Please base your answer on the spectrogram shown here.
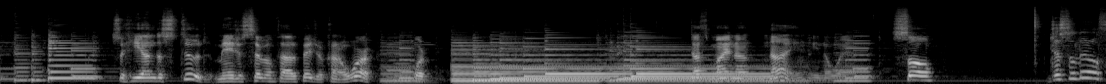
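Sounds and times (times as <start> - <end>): electric guitar arpeggio: 0.0 - 1.0, 3.8 - 8.8.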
